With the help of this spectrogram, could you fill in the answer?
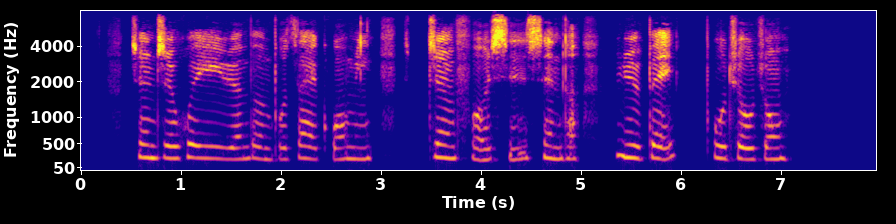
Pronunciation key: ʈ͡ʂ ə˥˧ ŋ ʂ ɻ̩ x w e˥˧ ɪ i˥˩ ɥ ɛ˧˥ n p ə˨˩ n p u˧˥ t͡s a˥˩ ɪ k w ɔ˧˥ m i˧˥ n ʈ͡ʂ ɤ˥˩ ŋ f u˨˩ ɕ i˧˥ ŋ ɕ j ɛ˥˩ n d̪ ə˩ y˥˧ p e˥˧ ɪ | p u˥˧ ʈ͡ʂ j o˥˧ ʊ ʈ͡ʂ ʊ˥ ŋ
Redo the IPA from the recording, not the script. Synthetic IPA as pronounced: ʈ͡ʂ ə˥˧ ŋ ʈ͡ʂ ɻ̩ x w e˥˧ ɪ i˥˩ ɥ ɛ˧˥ n p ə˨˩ n p u˧˥ t͡s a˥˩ ɪ k w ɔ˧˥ m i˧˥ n ʈ͡ʂ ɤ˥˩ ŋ f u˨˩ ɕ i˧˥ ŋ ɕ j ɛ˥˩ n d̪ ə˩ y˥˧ p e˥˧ ɪ | p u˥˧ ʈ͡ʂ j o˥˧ ʊ ʈ͡ʂ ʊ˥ ŋ

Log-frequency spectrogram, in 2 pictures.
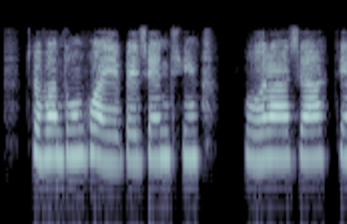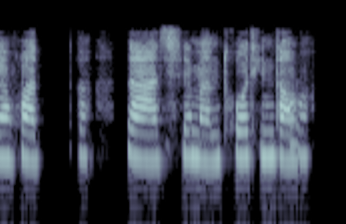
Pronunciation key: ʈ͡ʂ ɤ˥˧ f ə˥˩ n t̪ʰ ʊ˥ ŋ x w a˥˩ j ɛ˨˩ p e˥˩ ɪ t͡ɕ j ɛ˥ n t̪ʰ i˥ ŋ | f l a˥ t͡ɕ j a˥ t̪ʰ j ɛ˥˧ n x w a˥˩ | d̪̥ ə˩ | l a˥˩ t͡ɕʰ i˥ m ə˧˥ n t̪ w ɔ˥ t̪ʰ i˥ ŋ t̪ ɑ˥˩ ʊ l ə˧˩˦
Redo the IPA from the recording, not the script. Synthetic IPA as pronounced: ʈ͡ʂ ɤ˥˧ f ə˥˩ n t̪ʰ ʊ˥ ŋ x w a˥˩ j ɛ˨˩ p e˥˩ ɪ t͡ɕ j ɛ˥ n t̪ʰ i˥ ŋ | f l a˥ t͡ɕ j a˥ t̪ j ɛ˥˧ n x w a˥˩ | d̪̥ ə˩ | l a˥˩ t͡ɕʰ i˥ m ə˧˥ n t̪ʰ w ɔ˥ t̪ʰ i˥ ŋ t̪ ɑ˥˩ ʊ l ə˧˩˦

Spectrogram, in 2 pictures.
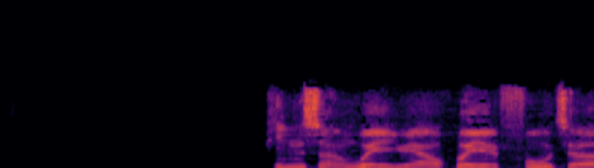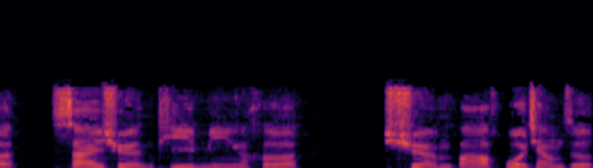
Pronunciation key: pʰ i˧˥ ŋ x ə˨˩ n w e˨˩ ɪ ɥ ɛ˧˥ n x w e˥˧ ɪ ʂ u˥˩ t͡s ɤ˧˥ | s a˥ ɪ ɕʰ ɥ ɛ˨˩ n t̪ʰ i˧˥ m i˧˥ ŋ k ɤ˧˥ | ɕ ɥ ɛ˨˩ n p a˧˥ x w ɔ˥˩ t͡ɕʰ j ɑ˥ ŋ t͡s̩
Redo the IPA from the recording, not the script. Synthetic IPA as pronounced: pʰ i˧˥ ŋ ʂ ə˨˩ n w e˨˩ ɪ ɥ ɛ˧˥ n x w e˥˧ ɪ f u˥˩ t͡s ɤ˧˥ | s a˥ ɪ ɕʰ ɥ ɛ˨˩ n t̪ʰ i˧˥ m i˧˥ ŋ x ɤ˧˥ | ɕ ɥ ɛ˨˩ n p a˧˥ x w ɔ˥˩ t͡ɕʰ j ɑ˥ ŋ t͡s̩

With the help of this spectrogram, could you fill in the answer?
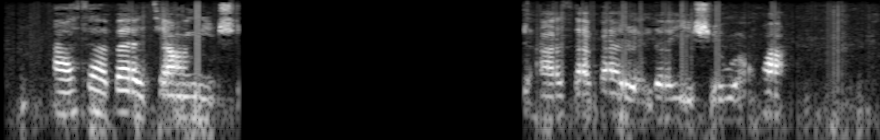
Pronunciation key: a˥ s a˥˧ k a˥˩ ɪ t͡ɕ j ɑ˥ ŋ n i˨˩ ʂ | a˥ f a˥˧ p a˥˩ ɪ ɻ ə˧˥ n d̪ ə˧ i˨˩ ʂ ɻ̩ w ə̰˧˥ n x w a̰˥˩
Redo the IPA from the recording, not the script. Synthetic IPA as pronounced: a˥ s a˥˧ p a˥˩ ɪ t͡ɕ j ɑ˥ ŋ n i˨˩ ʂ | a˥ s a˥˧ p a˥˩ ɪ ɻ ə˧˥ n d̪ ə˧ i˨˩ ʂ ɻ̩ w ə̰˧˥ n x w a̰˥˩

